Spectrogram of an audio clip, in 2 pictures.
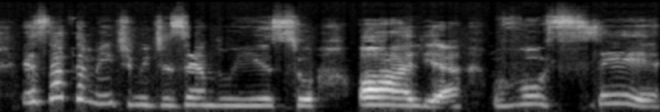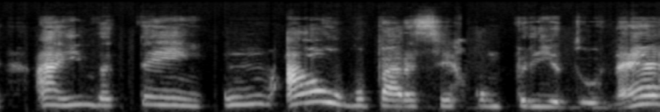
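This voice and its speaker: A woman talks at a very slow pace with hardly any pauses, her high pitch showing ordinary variation. The sound is dry and close, with no echo. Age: 60s. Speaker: psychologist, cancer survivor. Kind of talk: testimony. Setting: live video stream.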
